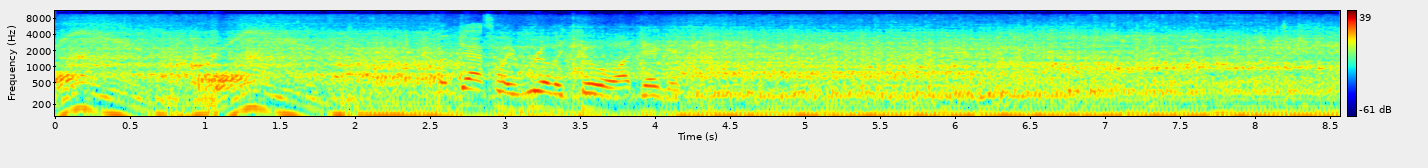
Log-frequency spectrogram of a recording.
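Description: A brand-new 2014 Kawasaki Z1000 ABS motorcycle gets two quick throttle blips through its exhaust, then settles into a steady, close idle rumble. Someone talks briefly over the middle of the clip.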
